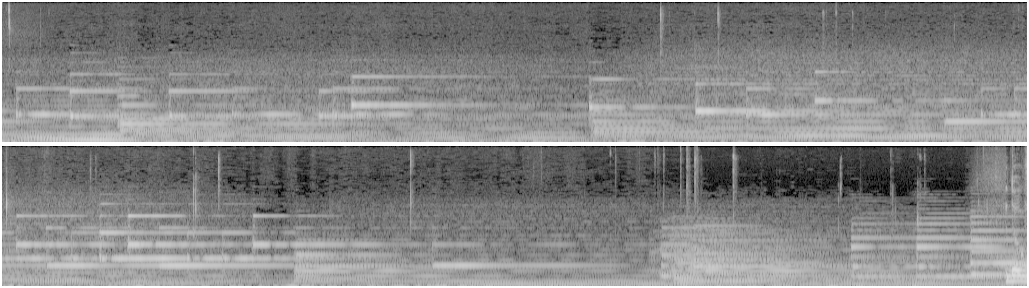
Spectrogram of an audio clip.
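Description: Slow, sparse solo piano plays soft sustained chords that change every few seconds, each ringing out gently before the next: a minimalist piano version of the Peter Parker theme from Spider-Man. Quiet and intimate, with no voices.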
